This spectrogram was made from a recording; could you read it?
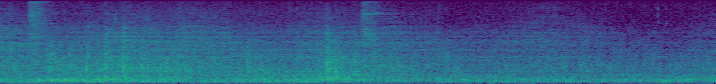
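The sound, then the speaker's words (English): A train rolls steadily along the rails, its continuous heavy rumble broken by occasional sharp clickety-clack beats from the wheels, with no voices present. “Jump on this train. Let's ride.”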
